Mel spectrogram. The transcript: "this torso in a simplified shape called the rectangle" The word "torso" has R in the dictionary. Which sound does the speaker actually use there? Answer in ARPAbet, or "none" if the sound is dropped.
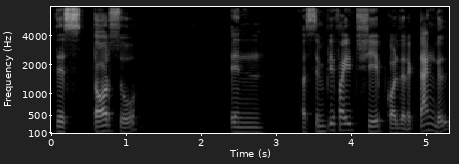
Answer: R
